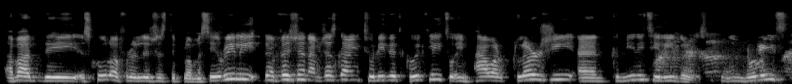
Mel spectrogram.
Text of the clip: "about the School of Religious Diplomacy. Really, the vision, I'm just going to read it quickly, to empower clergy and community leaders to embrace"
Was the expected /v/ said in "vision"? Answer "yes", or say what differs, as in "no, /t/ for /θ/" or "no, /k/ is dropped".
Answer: yes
